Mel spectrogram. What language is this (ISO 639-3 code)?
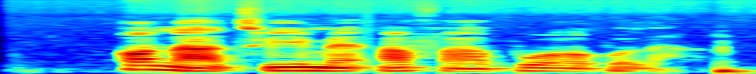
ibo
